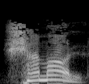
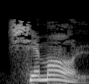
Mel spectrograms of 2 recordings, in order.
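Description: First: شمال with "a" after the ش, "shamol"; first vowel fatha. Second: شمال with "e" after the ش, "shemol"; first vowel kasra. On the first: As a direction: say شمال as sha-MOL. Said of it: "به فتح اول". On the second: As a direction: say شمال as she-MOL. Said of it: "به کسر اول". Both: Shown as a demonstration.

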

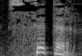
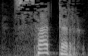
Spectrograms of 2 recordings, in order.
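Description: First: ستر with "e" after the س, "setr"; first vowel kasra. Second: سطر with "a" after the س, "satr"; first vowel fatha. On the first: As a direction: say ستر as SE-ter. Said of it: "به کسر اول". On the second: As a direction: say سطر as SA-ter. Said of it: "به فتح اول". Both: Shown as a demonstration.

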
